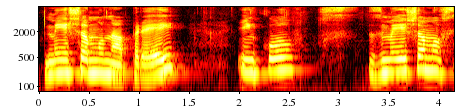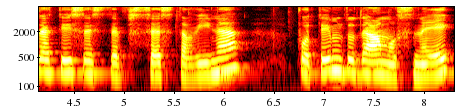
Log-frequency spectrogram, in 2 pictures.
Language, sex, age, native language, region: Slovenian, female, 60+, Slovenian, Pomurje region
